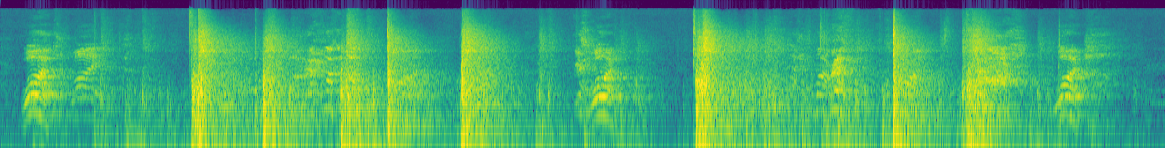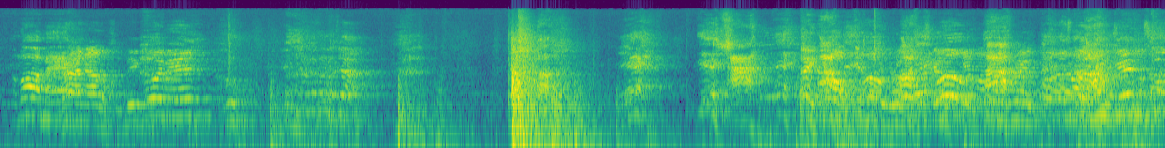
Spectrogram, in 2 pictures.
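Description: A man shouts and grunts nearby.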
